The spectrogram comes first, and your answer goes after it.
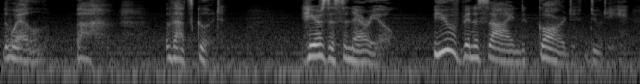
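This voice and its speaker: Delivered at a fairly slow pace, the put-on character voice has long, frequent pauses and clear background noise. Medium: video game. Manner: formal, polite, measured.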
